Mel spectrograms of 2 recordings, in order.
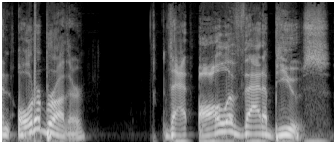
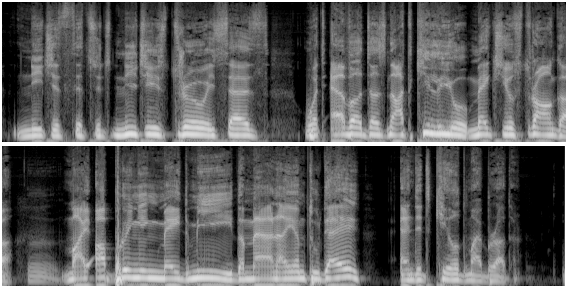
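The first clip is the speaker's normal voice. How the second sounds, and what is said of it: Deliberately bad celebrity voice impression. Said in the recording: “I'll do the honor voice ... That was a pretty bad Arnold ... I meant it to be bad”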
